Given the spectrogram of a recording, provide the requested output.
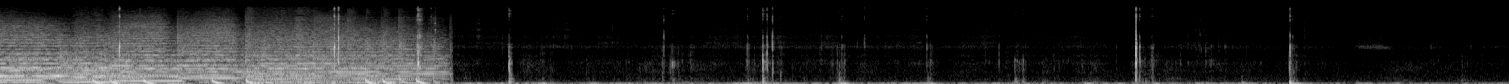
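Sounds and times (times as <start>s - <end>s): music: 0.0s - 4.6s
footsteps through tall grass: 4.6s - 12.7s.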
